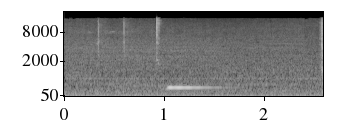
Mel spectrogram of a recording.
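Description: A ticket machine gives a short beep.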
